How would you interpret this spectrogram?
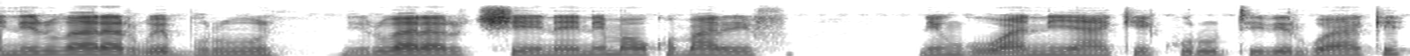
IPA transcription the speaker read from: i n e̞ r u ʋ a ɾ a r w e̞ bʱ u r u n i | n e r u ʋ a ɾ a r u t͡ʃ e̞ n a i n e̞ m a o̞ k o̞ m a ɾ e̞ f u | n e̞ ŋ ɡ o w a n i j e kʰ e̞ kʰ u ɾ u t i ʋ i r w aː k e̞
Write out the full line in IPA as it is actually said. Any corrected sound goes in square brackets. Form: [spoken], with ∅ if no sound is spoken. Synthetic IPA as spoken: i n e̞ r u ʋ a ɾ a r w e̞ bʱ u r u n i | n e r u ʋ a ɾ a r u t͡ʃ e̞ n a i n e̞ m a o̞ k o̞ m a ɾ e̞ f u | n e̞ ŋ ɡ [u] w a n i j [a] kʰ e̞ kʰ u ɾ u t i ʋ i r w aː k e̞

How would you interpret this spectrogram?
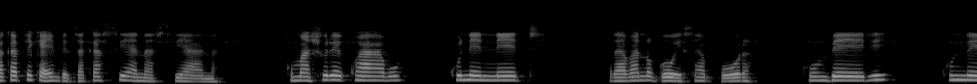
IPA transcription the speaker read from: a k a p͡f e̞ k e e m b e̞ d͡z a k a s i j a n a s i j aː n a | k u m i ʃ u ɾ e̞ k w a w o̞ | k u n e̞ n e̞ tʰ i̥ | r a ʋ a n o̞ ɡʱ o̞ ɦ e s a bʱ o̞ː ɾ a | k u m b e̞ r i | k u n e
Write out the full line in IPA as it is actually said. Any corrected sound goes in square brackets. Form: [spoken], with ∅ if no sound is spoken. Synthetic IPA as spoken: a k a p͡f e̞ k [a] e m b e̞ d͡z a k a s i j a n a s i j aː n a | k u m [a] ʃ u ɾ e̞ k w a [ʋ] o̞ | k u n e̞ n e̞ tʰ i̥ | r a ʋ a n o̞ ɡʱ o̞ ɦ e s a bʱ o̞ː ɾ a | k u m b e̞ r i | k u n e

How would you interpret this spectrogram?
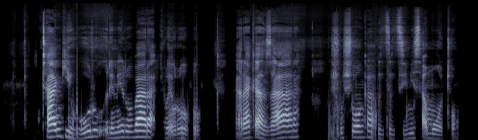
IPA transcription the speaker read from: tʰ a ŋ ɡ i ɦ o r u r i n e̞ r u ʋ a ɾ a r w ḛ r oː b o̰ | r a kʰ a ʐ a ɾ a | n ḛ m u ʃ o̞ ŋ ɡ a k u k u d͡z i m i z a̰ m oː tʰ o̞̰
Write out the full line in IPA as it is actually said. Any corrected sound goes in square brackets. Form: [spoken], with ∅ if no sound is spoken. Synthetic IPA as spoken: tʰ a ŋ ɡ i ɦ [u] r u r i n e̞ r u ʋ a ɾ a r w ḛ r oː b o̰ | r a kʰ a [z] a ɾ a | n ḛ m u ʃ o̞ ŋ ɡ a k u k u d͡z i m i [s] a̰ m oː tʰ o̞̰

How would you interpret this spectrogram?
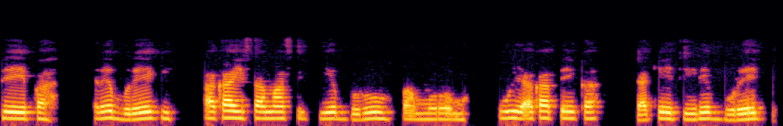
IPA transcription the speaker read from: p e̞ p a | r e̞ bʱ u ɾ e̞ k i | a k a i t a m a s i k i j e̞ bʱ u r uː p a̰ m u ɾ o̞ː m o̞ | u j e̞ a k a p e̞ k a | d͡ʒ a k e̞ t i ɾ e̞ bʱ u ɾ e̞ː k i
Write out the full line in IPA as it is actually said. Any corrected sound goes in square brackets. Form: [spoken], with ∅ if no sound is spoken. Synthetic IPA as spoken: p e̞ p a | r e̞ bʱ u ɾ e̞ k i | a k a i [s] a m a s i k i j e̞ bʱ u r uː p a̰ m u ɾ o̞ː m o̞ | u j e̞ a k a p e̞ k a | d͡ʒ a k e̞ t i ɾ e̞ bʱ u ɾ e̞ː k i

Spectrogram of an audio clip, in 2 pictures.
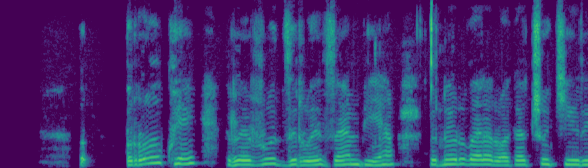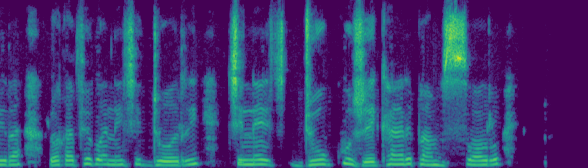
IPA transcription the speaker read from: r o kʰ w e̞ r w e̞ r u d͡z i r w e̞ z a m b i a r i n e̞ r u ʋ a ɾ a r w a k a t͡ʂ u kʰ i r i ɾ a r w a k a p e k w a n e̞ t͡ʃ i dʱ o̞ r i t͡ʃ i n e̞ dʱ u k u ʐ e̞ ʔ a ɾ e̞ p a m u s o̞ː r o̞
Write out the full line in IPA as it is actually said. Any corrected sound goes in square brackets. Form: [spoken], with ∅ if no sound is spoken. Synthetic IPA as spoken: r o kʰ w e̞ r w e̞ r u d͡z i r w e̞ z a m b i a r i n e̞ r u ʋ a ɾ a r w a k a t͡ʂ u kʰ i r i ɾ a r w a k a [p͡f] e k w a n e̞ t͡ʃ i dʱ o̞ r i t͡ʃ i n e̞ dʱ u k u ʐ e̞ [k] a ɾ e̞ p a m u s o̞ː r o̞

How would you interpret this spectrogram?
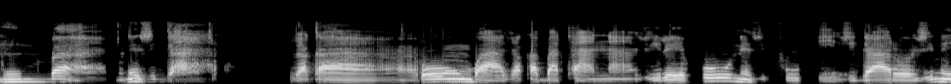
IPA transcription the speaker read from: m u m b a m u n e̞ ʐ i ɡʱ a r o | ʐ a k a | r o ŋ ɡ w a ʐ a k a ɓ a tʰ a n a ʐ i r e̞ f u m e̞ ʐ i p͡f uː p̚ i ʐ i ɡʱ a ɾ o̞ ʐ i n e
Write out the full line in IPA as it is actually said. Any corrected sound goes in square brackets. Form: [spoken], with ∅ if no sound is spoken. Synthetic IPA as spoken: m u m b a m u n e̞ ʐ i ɡʱ a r o | ʐ a k a | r o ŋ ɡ w a ʐ a k a ɓ a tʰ a n a ʐ i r e̞ f u [n] e̞ ʐ i p͡f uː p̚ i ʐ i ɡʱ a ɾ o̞ ʐ i n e

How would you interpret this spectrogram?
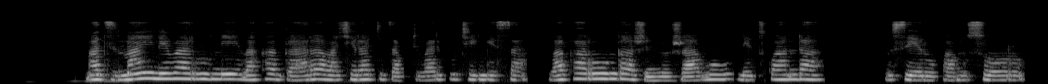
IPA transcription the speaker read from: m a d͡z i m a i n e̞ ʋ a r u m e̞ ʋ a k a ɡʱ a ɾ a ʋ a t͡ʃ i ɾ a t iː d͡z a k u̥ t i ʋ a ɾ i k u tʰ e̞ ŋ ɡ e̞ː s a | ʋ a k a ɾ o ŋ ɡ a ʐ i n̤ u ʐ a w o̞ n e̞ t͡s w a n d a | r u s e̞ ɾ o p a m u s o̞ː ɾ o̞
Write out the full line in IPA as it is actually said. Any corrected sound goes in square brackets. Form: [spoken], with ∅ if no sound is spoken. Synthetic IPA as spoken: m a d͡z i m a i n e̞ ʋ a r u m e̞ ʋ a k a ɡʱ a ɾ a ʋ a t͡ʃ i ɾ a t [i] d͡z a k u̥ t i ʋ a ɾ i k u tʰ e̞ ŋ ɡ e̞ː s a | ʋ a k a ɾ o ŋ ɡ a ʐ i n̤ u ʐ a [ʋ] o̞ n e̞ t͡s w a n d a | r u s e̞ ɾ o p a m u s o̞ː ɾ o̞

